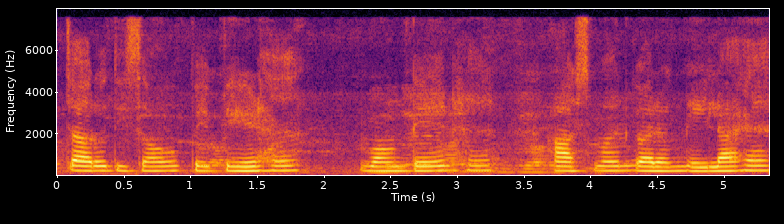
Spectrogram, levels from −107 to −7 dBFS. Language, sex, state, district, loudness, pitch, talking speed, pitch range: Hindi, female, Andhra Pradesh, Anantapur, -17 LUFS, 220 Hz, 135 wpm, 210-225 Hz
